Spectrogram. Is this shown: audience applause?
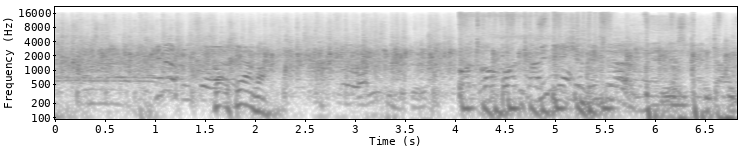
yes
